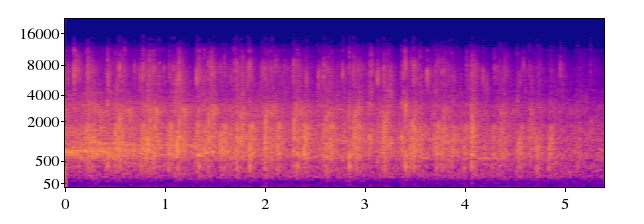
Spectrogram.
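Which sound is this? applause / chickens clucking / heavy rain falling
applause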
